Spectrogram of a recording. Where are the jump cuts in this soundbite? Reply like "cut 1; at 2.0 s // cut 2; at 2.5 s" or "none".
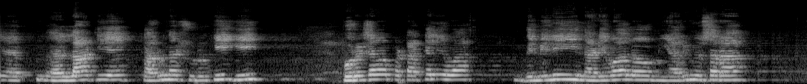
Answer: none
